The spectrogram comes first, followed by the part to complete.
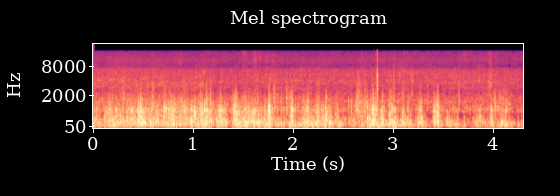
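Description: Wind buffeting the microphone in uneven gusts, a rumbling rush with irregular bursts.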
